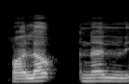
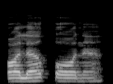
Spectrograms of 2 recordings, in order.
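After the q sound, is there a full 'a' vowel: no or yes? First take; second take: no; yes. First: The q is closed with a bounce, no vowel. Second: The q is followed by a full 'a' vowel. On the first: We created mankind. The speaker calls it right. "saya tidak miripkan dengan mana-mana baris" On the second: Mankind created God. The speaker calls it wrong. "Kalau saya baca dengan mirip kepada baris atas"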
